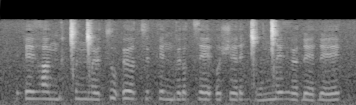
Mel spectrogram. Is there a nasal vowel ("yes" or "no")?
no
